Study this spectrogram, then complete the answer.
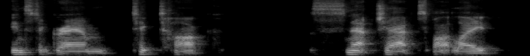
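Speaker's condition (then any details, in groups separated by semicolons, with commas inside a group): No condition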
